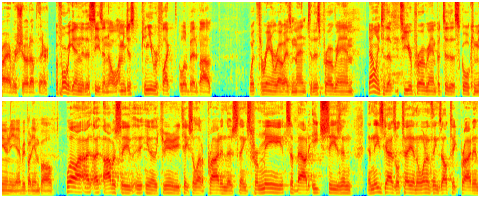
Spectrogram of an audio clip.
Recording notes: The WCPO High School Insider Podcast is taking a road trip to the Fort Wright Chick-fil-A location.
